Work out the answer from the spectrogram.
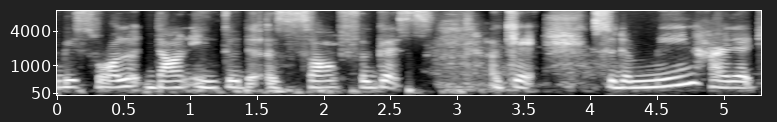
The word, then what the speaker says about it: oesophagus: Okay, it's actually a silent O. So you try like you say it with the E as the start, but actually it is spelled with the O at the start.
